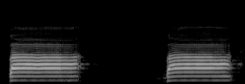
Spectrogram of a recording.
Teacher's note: দুই ঠোঁটের ভিজা অংশ থেকে এই অক্ষরটা এক আলিফটা নিয়ে উচ্চারণ করতে হয়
